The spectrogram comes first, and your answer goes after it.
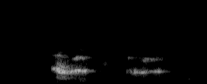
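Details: Cavalier King Charles Spaniel puppy at play inside a home pen, making two drawn-out, wavering, moaning whines, the first louder and longer, the second softer after a short gap.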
